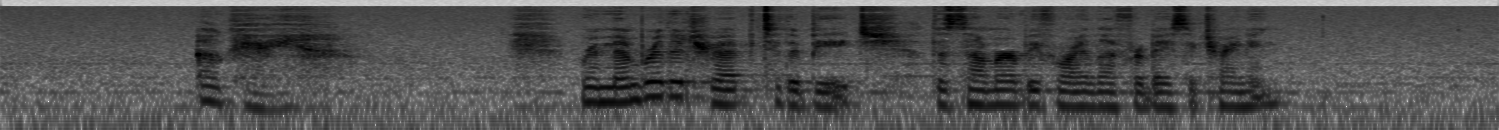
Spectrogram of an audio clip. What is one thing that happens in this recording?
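A young woman speaks calmly and warmly, close by.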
